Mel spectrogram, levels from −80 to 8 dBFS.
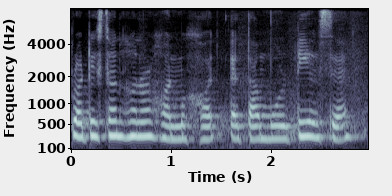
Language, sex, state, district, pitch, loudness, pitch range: Assamese, female, Assam, Kamrup Metropolitan, 250 Hz, -15 LUFS, 230-275 Hz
